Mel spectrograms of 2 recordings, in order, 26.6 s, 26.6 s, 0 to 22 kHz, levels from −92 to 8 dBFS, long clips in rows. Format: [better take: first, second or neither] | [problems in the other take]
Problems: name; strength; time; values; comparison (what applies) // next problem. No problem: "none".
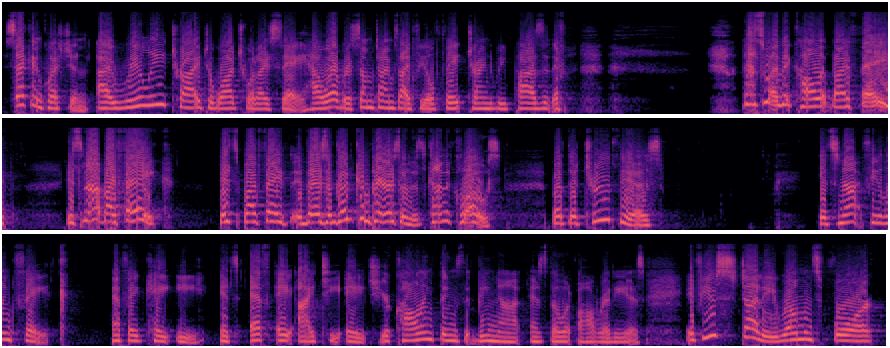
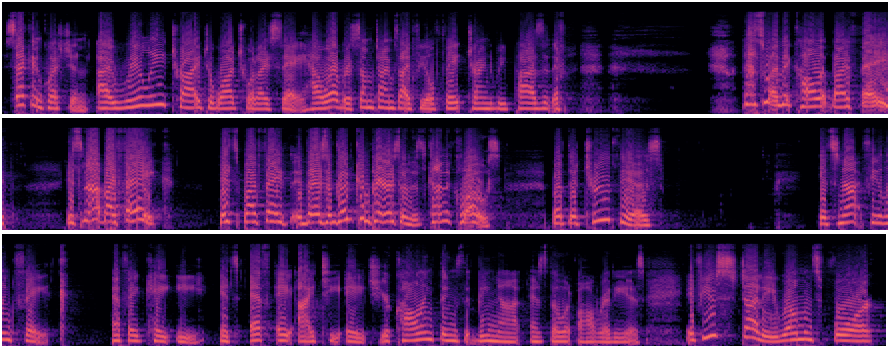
neither | distortion; heavy; 11% of the sound clipped; the same in both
